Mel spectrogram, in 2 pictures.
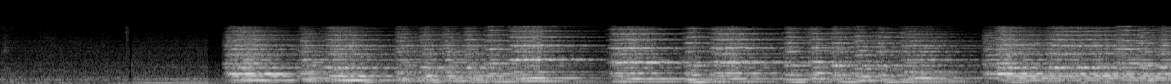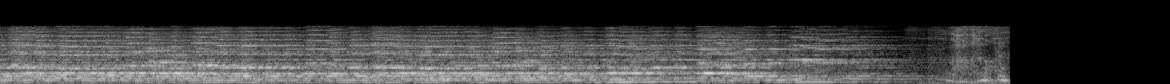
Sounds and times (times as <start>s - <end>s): Music: 2.2s - 21.8s.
